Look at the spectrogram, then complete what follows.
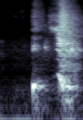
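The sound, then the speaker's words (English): A single forceful sneeze bursts out abruptly after a brief quiet moment, with a sharp onset and a hissy, breathy spray that trails off quickly. “Bless you.”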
